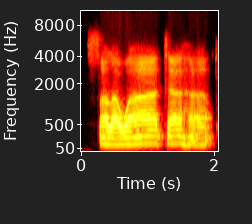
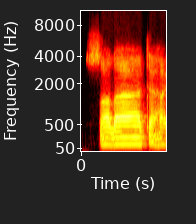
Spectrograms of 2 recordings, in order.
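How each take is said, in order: First: The middle 'wa' sound is pronounced aloud. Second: The middle 'wa' sound is left silent. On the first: The speaker calls it wrong. "I read it wrong for a reason" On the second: The speaker calls it right. "The wa actually will be silent"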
